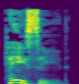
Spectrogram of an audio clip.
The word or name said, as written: hayseed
